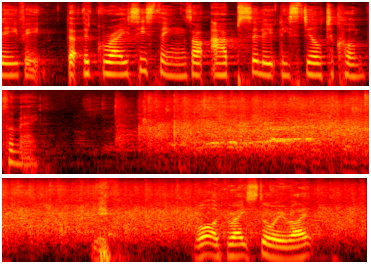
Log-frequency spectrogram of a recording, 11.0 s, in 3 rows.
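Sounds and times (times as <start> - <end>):
speech: 0.0 - 4.2, 9.3 - 10.6
audience applause: 4.8 - 10.9.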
